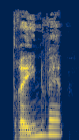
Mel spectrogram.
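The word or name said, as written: DRÆNVANDET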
